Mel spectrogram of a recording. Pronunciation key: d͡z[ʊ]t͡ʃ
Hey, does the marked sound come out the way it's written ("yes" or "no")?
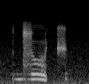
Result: yes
